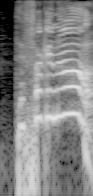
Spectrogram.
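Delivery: very high, jumped-up outburst, voice shooting up. Talking with friends about woke people who cancel others, voice going high. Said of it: "Why'd your voice go so high?".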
